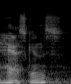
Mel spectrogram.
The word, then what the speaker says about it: Haskins: It's pronounced Haskins.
